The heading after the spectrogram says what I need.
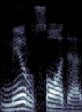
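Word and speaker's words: مرصاد: So therefore, the ra, when you make it heavy, it makes it easier to pronounce the sad. So, mirsada, mirsada.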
